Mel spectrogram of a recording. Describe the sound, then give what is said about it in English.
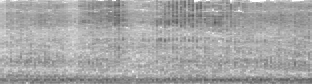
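A motorcycle goes by, its engine a loud, steady low rumble with a droning growl that holds at full strength for the whole moment, with no voices. “motorcycle goes by, and I apologize for that.”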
